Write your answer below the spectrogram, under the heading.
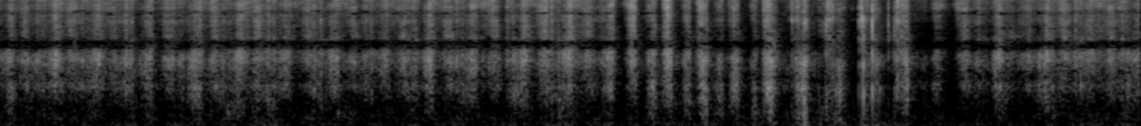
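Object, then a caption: Round bar of soap. Long teal nails scratch a round, solid white bar of soap held in the hand, making fast, bright, dry scraping and rasping strokes. The scratching runs steadily, then grows louder and sharper in the middle before easing back to a steady scrape.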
